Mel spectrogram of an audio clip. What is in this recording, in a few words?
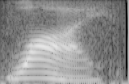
"y", English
